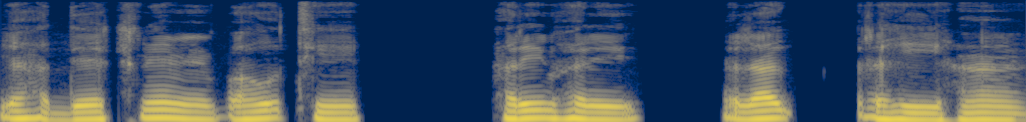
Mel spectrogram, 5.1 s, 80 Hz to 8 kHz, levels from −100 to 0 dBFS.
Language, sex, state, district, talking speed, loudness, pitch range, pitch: Hindi, male, Uttar Pradesh, Jalaun, 105 wpm, -16 LUFS, 125-140 Hz, 130 Hz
